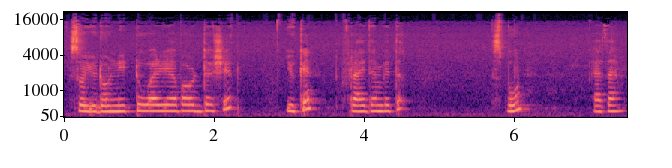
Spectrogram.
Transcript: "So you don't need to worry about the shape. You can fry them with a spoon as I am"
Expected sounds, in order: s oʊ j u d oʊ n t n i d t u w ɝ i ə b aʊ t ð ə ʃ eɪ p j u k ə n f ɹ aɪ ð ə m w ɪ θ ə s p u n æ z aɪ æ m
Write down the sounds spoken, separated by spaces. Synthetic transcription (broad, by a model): s oʊ j u d oʊ n t n i d t u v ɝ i ə b aʊ t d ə ʃ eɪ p j u k ə n f ɹ aɪ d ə m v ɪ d ə s p u n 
